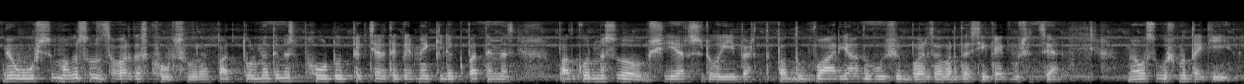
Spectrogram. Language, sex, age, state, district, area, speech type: Kashmiri, male, 45-60, Jammu and Kashmir, Srinagar, urban, spontaneous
